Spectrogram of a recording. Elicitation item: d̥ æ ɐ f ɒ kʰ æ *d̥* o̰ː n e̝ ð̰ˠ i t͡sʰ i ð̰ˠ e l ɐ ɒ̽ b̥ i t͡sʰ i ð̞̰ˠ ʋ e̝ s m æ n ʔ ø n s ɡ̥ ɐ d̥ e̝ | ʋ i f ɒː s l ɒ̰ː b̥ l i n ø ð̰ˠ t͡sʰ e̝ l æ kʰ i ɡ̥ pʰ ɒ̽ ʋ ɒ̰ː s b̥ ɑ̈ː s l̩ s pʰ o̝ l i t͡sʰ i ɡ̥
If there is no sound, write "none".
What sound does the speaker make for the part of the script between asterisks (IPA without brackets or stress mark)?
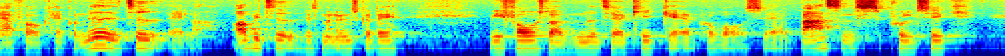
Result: ɡ̥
